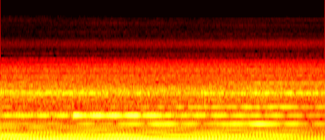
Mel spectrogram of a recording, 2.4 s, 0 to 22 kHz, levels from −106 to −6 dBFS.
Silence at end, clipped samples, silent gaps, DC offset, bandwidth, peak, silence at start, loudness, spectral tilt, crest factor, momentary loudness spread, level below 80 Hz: 0 s; under 0.1%; none; under 0.1%; 4 kHz; -12 dBFS; 0 s; -26 LUFS; -8.5 dB/octave; 12 dB; 4 LU; -28 dBFS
